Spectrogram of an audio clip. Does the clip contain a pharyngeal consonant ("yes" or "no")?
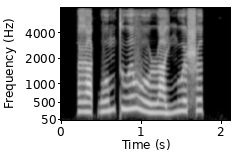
no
